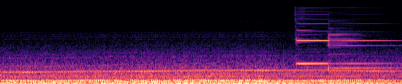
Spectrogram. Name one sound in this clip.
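A bus engine hums steadily, slowly rising in pitch.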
